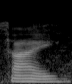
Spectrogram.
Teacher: this last sound is long and high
